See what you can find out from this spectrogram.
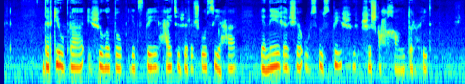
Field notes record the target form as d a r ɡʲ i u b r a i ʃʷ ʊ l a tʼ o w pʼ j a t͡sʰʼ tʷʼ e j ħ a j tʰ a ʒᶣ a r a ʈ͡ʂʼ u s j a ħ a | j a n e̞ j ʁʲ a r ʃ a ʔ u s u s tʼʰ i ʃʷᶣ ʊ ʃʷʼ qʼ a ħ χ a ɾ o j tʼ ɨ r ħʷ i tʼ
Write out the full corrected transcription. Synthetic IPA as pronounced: d a r ɡʲ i u b r a i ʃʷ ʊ l a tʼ o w pʼ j a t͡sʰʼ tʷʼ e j ħ a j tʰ a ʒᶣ a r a ʈ͡ʂʼ u s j a ħ a | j a n e̞ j ʁʲ a r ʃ a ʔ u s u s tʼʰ i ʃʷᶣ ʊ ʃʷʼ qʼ a ħ χ a l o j tʼ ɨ r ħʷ i tʼ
